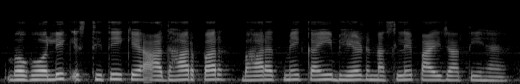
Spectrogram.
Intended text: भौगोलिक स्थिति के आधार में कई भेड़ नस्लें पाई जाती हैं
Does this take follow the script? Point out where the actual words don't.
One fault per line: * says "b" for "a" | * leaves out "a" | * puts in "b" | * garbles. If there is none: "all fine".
* puts in "पर भारत"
